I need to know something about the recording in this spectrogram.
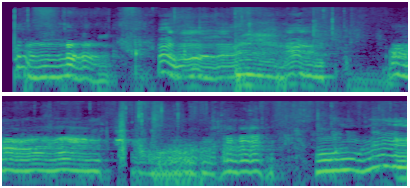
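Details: Two sable German Shepherds, a three-year-old adult and a nine-week-old puppy, playing together without a toy for the first time; long harmonic whining growls and yelps with short gaps, recorded indoors.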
